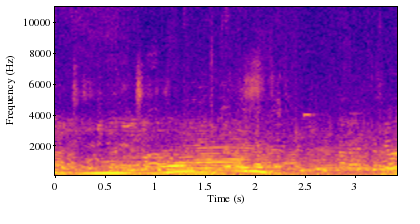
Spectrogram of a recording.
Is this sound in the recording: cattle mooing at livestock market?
yes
